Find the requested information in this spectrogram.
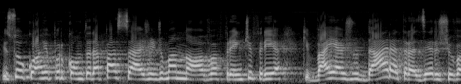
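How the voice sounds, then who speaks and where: Room echo can be heard as a woman speaks at a fairly quick pace. Her pitch is high, and her intonation stays fairly even. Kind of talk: weather forecast presentation. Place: studio. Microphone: lapel.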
